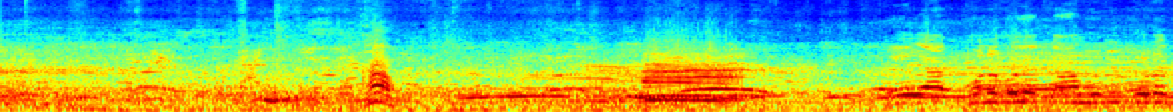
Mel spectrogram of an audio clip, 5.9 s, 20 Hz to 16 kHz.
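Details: Sahiwal cattle at a Bangladeshi market in Mymensingh on 18 March: several short, arching bellows and a louder moo around the middle, with a sharp knock, background chatter and general market hubbub.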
